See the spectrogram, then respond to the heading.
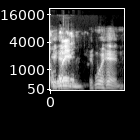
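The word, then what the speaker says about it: Nguyen: at least Brandon fgalantai n g u y n and is win win yeah ain't no W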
